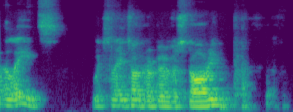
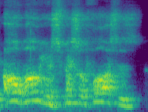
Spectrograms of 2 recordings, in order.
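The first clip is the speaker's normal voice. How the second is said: much higher, slow, awestruck mock voice; amazed interviewer; 9 semitones higher, 5 dB louder, slower than usual. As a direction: gush at the words Special Forces. Interviewer amazed at Special Forces.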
